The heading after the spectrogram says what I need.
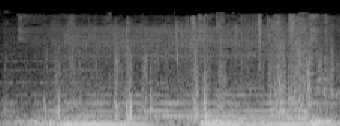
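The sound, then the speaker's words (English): A gang of six riders gallops across dusty plains on horseback, hooves pounding in a rapid, loud, continuous rhythm. “The Bucklin Rangers trail behind Billy and Floyd as they gallop across the dusty plains on horseback.”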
